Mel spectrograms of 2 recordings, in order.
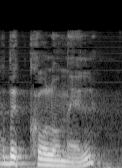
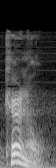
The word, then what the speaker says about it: colonel: Например, полковник, который вот здесь как бы колонель, так или иначе, а на самом деле он читается как colonel.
